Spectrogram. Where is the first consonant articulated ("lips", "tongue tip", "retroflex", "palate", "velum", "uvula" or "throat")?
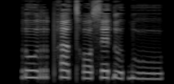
tongue tip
